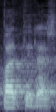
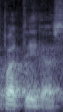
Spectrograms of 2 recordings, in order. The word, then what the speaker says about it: páteras: Estos vasos, estos cuencos que se llamaban páteras, no pateras. Esto eran páteras, con acento en la pa.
